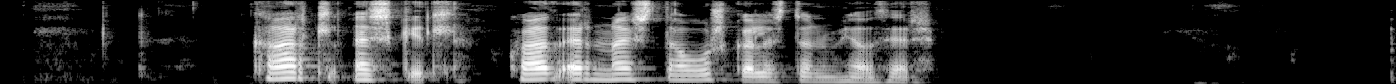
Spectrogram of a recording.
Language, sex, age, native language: Icelandic, female, 50-59, Icelandic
